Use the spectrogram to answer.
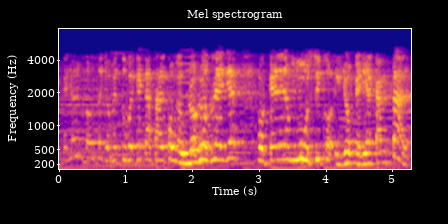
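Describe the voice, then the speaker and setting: High, quick Cuban woman telling her story. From Santiago de Cuba. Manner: addresses listeners as brothers, folksy and emphatic. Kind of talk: first-person life storytelling. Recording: roomy, dull archival recording with music.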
